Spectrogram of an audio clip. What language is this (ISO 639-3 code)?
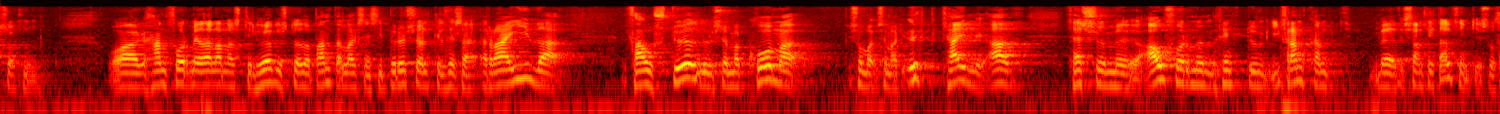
isl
